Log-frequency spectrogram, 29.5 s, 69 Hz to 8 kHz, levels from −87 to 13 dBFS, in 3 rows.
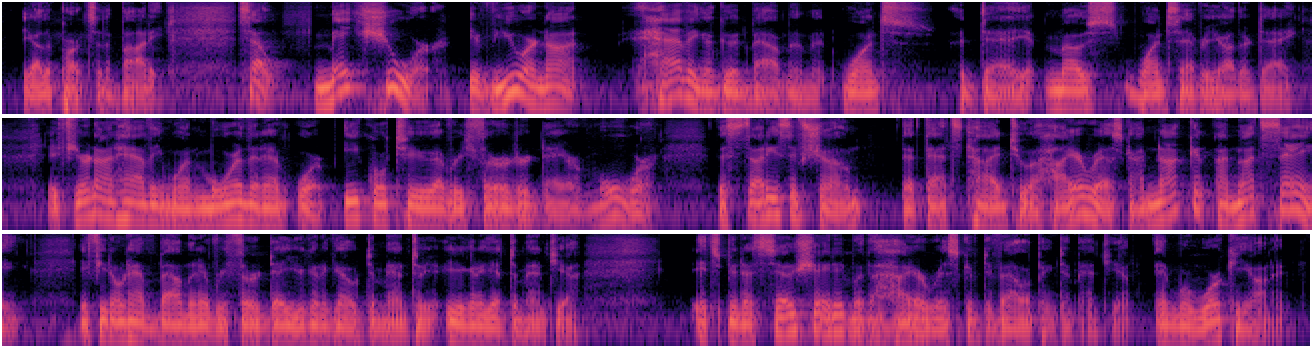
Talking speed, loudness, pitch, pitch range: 195 wpm, -28 LUFS, 90 Hz, 85-105 Hz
